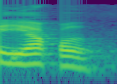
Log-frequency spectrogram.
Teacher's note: قاف کو موٹا پڑھیں گے اور قلقلہ ادا کریں گے۔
